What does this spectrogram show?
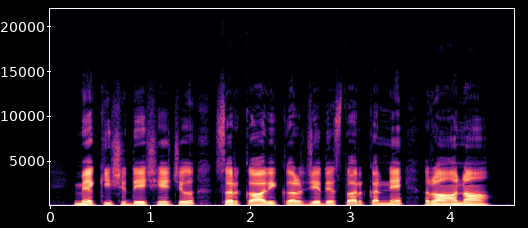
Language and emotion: Dogri, surprised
